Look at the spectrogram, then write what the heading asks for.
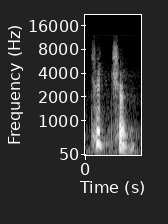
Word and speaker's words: kitchen: 那是哪一个没有呢？T，这里的 T 跟 CH 就只有发 ch 的音，就是 CH 的音，所以念成 kitchen。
